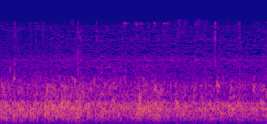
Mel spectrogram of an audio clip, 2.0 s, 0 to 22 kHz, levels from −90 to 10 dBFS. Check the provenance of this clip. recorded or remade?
recorded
